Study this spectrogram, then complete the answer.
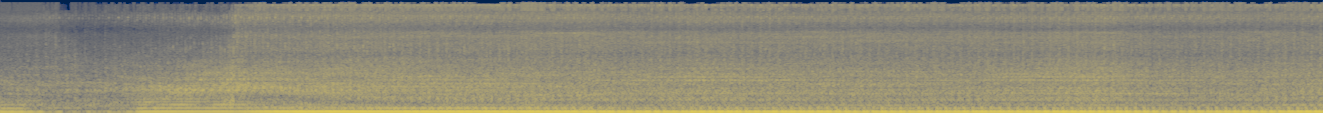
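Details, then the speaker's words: Dodge Charger HEMI: after cold start settles, steady low idle carries a dull, regular knock deep in the block, not extremely loud; suspected bottom-end rod bearing, not MDS solenoids; oil pan removal planned. "when you rev this thing up you can hear that bottom in not extremely loud"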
